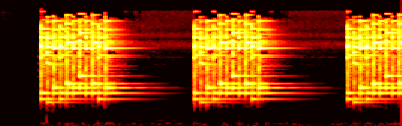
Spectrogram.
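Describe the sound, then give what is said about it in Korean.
A bright electronic phone ringtone for an incoming call plays a short melodic phrase three times in a steady repeating cycle, loud, with brief silences between bursts and no voices. “한 통의 전화가 오기 전까지 말이야.”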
